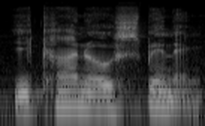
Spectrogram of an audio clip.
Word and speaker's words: EcoSpinning: was a mistake because it's easy to stumble on that N-O. Best pronounced as EcoSpinning, and not so sort of trippingly on the tongue, but I guess it's difficult to master.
